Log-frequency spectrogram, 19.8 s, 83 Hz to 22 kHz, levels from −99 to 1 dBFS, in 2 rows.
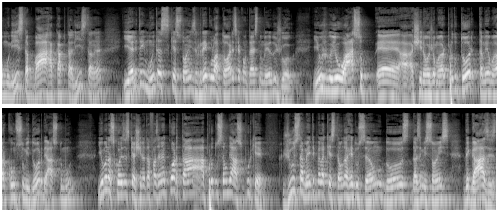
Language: Portuguese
